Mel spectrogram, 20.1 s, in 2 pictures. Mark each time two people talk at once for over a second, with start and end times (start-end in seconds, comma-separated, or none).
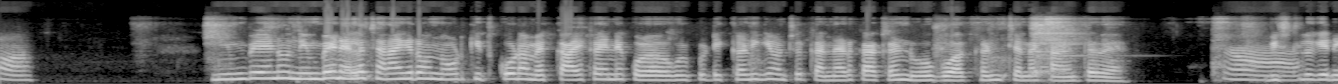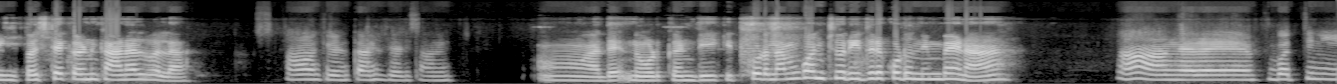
none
